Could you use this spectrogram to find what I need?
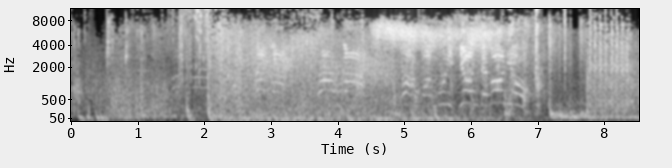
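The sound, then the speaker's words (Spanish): Explosions and heavy gunfire in a World War II film street-battle scene, with loud blasts near the start and again near the end, surrounded by rapid shots, crackling debris and shouting voices. “Otra granada entra en la habitación y Henderson la lanza a la calle.”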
